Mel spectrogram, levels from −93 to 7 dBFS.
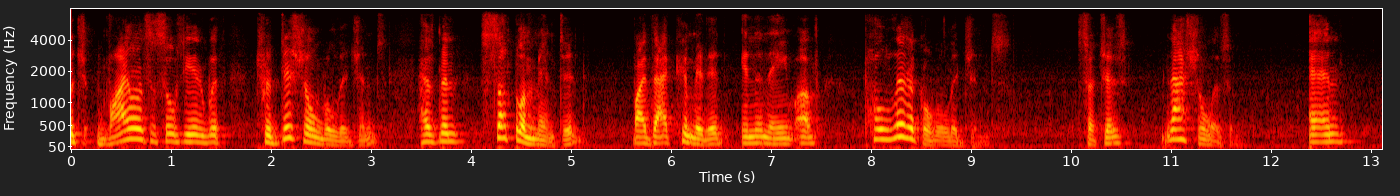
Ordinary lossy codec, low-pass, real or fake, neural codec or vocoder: Opus, 24 kbps; 7.2 kHz; fake; vocoder, 44.1 kHz, 128 mel bands, Pupu-Vocoder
